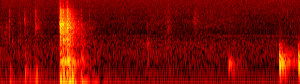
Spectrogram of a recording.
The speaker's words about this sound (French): On frappe à la porte du salon.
